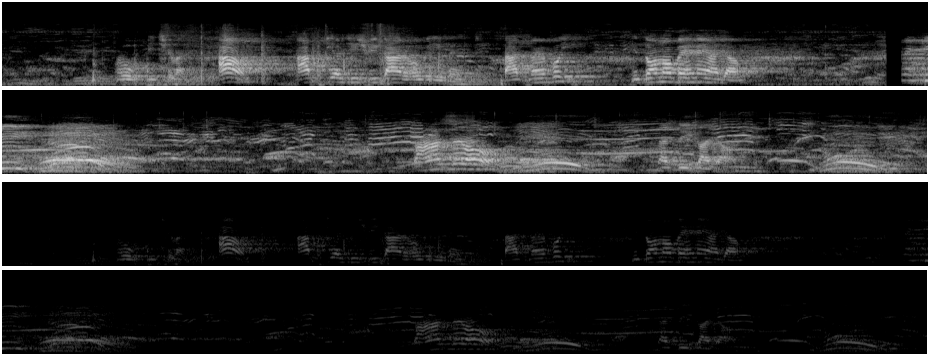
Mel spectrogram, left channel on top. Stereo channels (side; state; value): right; quieter; 33.0 dB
